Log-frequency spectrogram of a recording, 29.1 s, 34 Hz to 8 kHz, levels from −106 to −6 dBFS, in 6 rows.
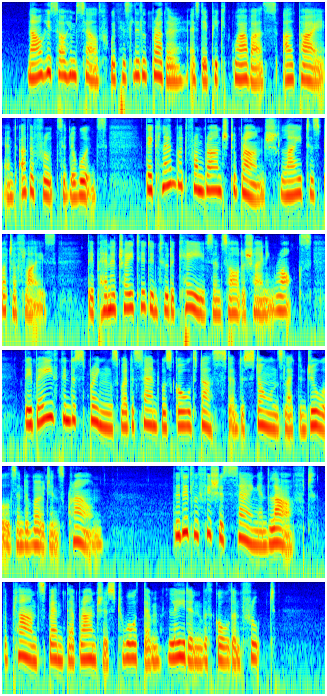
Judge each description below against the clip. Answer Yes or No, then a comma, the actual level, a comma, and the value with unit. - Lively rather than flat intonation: No, average, 4.1 semitones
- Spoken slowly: No, average, 155 wpm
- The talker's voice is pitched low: No, high, 195 Hz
